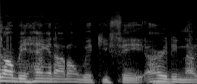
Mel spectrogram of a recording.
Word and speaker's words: WikiFeet: of those websites that people, just go on WikiFeed, like Mm-mm, And I that's a thought it was legit thing. pronounced WikiFeed. Mm-mm. And I was just like, that's kind of, WikiFeed, that makes perfect sense. But WikiFeet, it's just, I don't know, it's just a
